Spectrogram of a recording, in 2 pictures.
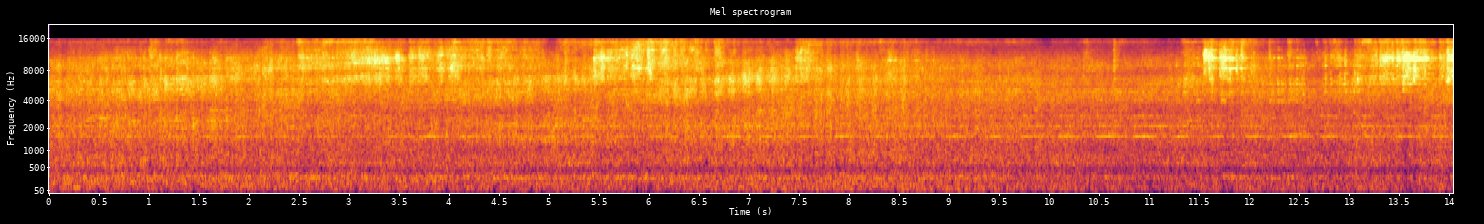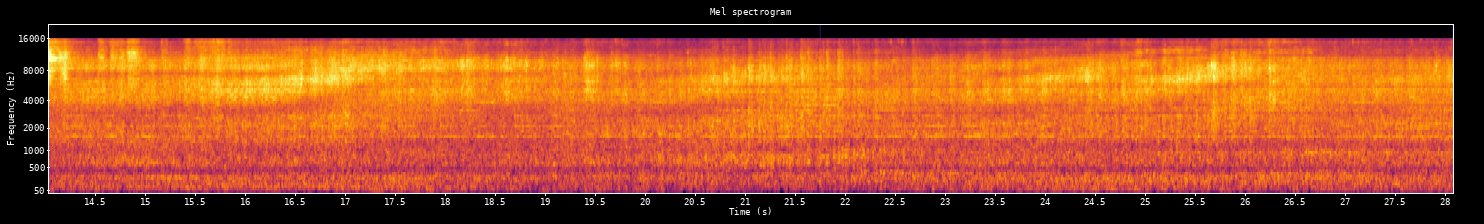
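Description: Long freight train of autorack cars and flatcars rolling steadily past, its wheels clattering on the rails, with a high wheel squeal rising now and then.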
